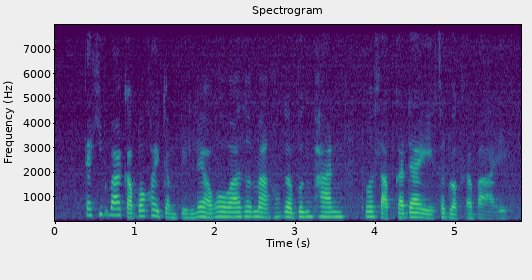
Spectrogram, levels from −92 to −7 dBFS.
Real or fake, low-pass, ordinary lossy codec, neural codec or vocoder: real; none; none; none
